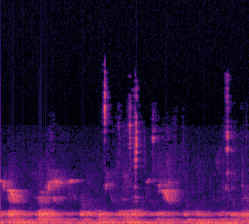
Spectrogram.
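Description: Small birds chirping, repeated short notes, over a steady low background noise.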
